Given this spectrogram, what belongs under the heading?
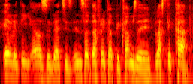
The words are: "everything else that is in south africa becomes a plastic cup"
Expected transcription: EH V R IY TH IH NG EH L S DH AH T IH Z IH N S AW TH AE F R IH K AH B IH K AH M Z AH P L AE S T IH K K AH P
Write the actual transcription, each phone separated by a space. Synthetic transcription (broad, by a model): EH V R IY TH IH NG EH L S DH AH T IH Z IH N S AW T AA F R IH K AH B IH K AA M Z AH P L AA S T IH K K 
